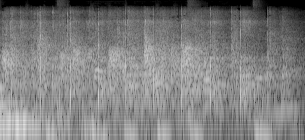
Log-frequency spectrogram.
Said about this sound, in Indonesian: Sekali lagi aplaus tepuk tangan untuk kita semua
